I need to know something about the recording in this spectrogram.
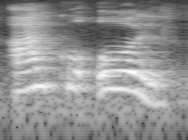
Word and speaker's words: alcohol: A palavra álcool, álcool. Em espanhol, trocando a posição da sílaba tônica, eu vou ler alcohol, alcohol. Álcool, alcohol.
